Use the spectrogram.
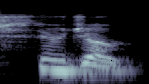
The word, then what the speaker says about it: Suzhou: Some interesting pronunciation there. It's Dulwich College Suzhou in China. Suzhou, do you know I spent a lot of time on Google this morning? It said it was Suzhou on Google this morning.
